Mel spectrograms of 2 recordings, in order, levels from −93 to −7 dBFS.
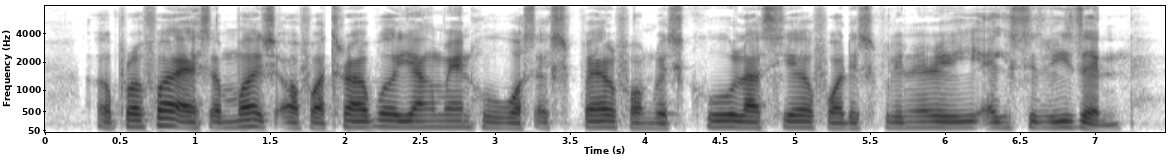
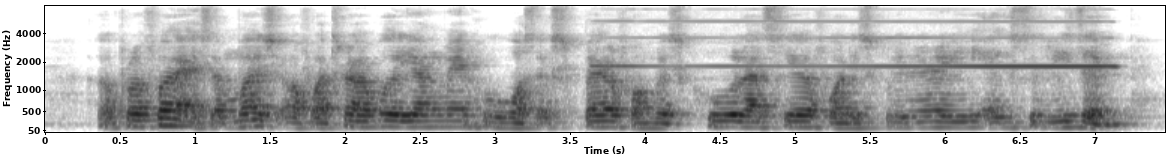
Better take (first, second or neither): first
